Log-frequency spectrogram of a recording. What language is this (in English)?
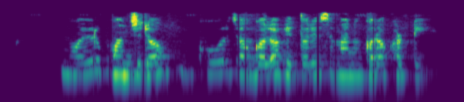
Odia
